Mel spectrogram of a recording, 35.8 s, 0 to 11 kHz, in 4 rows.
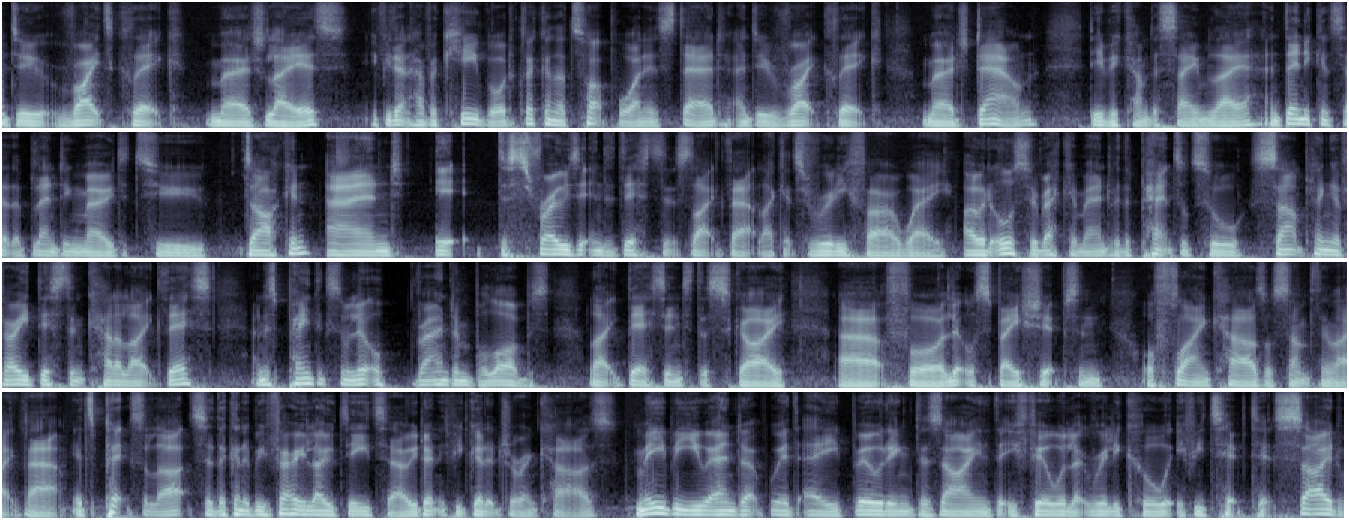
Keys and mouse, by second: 1.2 click, 3.6 right click, 5.0 click, 7.4 click, 10.4 click, 12.3 click, 15.3 click, 15.9 alt+click, 18.4 click, 20.5 click, 21.8 click, 22.8 click, 26.8 ctrl+z, 28.1 click.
